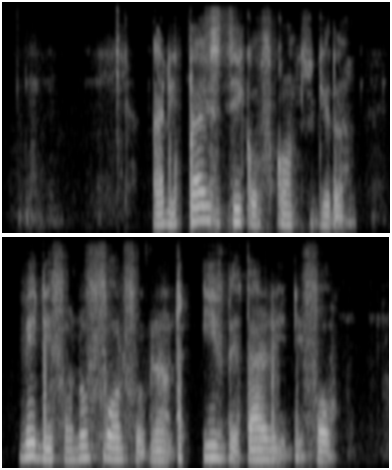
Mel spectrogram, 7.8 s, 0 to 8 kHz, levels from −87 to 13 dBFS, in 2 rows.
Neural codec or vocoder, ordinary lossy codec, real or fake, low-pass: vocoder, 22.05 kHz, 80 mel bands, HiFi-GAN; AAC, 32 kbps; fake; 7.2 kHz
